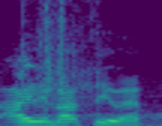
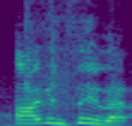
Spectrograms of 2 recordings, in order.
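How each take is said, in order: First: Softer, word by word: "I did not see that"; quieter denial. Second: Quick raised denial; higher denial. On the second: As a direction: say it higher like you're pretending you missed it. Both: Real, not acted.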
